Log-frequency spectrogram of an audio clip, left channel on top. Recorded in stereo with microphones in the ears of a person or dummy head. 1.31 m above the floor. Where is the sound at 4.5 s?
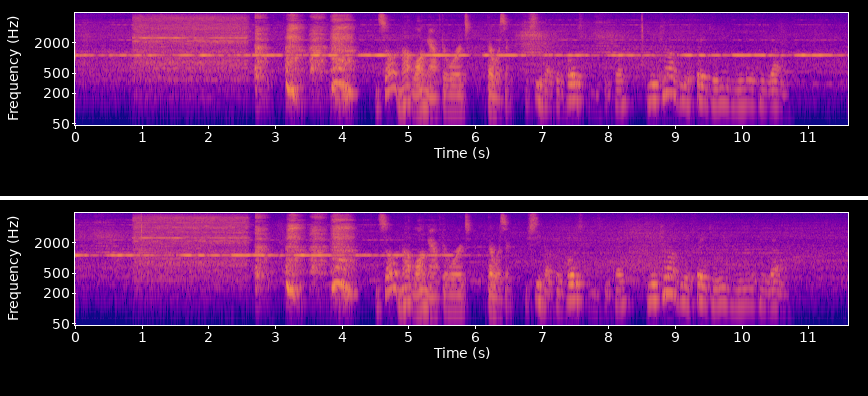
60° left (ahead or behind), 1.3 m.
